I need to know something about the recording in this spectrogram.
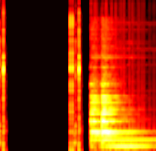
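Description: Sound effects of a subscribe-button animation: a mouse click at the start, two quick clicks about a second in, then a notification bell chime that rings on and fades.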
